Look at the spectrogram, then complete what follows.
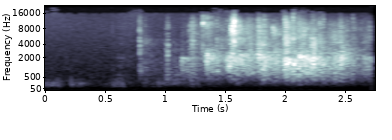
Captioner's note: applause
